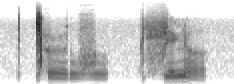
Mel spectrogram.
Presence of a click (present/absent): present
